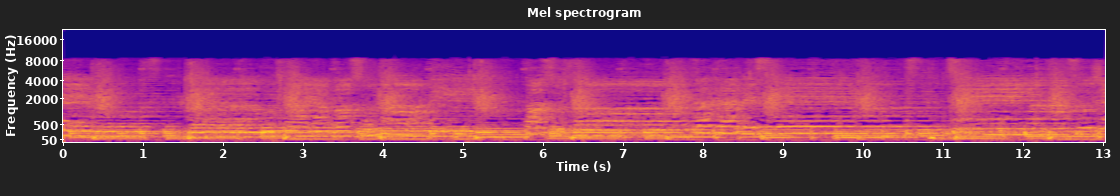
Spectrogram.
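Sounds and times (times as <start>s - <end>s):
choir singing a hymn: 0.0s - 13.0s.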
